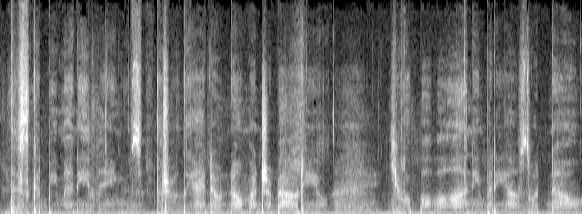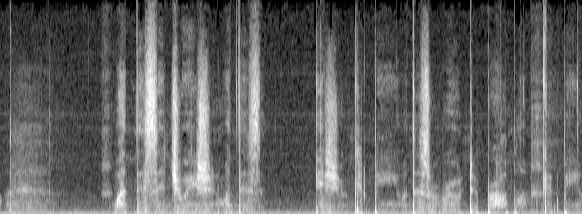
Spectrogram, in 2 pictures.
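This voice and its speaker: A woman whispering a tarot reading in an ASMR fantasy role play, gentle and unhurried, explaining in short, breathy phrases. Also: poor audio.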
